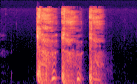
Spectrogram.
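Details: Three short, harsh cough bursts in quick succession from an adult in a quiet room; cough.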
